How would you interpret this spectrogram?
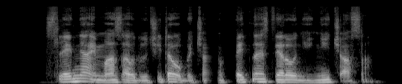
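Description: Speech clip with a burst of packet loss from 2.05 to 2.21 s, just after "ima za odločitev": the last sound gets stretched and fades out for about 120 ms, then jumps ahead with that stretch missing.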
